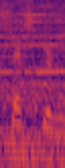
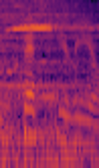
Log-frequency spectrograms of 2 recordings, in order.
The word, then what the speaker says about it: Sesc: Rexa Rexona Cesio. Cesio. Yes. Although it's spelled as s e s c.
